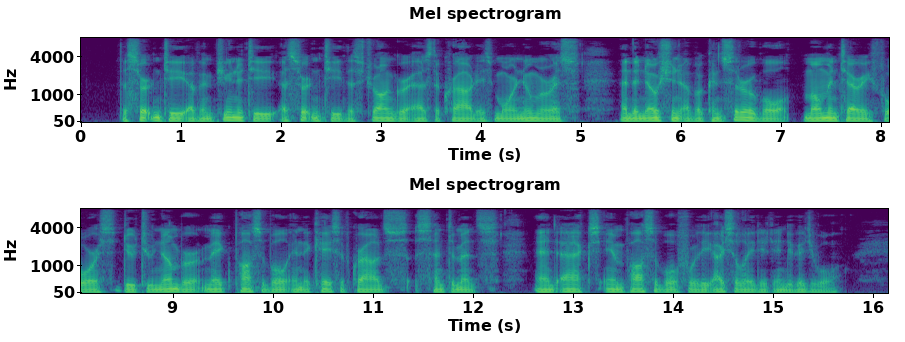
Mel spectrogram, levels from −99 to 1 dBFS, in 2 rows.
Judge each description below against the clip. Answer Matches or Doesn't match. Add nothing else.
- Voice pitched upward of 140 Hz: Doesn't match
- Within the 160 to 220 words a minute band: Doesn't match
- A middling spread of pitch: Doesn't match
